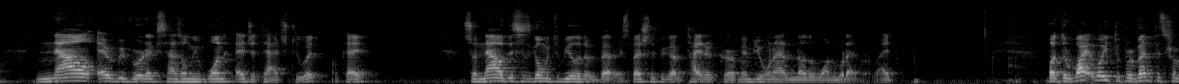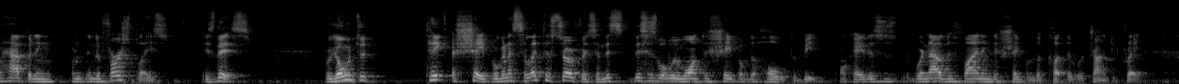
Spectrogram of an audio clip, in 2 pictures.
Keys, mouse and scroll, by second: 0.2 1, 0.5 alt+middle click, 2.1 Tab, 2.2-2.9 middle drag, 3.1 middle click, 3.5 Tab, 3.6 click, 4.2 click, 4.5 Tab, 4.6 middle click, 4.9 Tab, 5.1 middle click, 5.7 middle click, 6.1 Tab, 6.2 middle click, 6.5 Tab, 7.0 Tab, 7.1 middle click, 7.3 Tab, 7.5 2, 8.2 Tab, 8.7 ctrl+2, 9.2 shift+drag, 9.8 click, 10.0 Tab, 10.2 shift+click, 10.6 click, 12.4 middle click, 12.7 click, 13.4 shift+click, 13.9 click, 14.1 shift+click, 14.4 3, 14.5 click, 15.4 shift+middle click, 15.6 middle click, 16.1 click, 17.4 ctrl+shift+click, 17.8 middle click, 17.9 click, 22.9 click.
